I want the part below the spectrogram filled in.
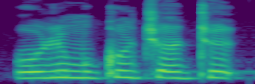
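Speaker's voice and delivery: ordinary talk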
